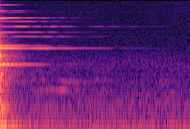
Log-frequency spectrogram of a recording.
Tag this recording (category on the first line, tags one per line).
Sound effects > Other mechanisms, engines, machines
shop
metal
bam
perc
wood
knock
bop
tink
bang
rustle
sound
crackle
oneshot
percussion
strike
thud
little
boom
foley
sfx
fx
pop
tools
